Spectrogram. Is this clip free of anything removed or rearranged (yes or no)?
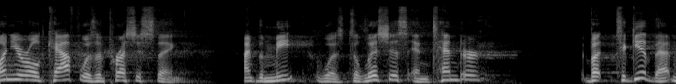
no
